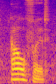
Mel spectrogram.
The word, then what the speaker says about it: Alford: And definitely the last part is Fud, though it's spelled Ford, but that is just a pronunciation thing.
